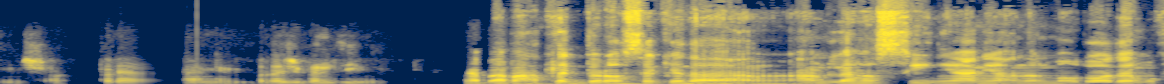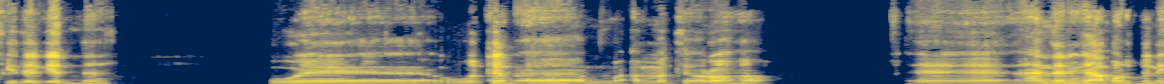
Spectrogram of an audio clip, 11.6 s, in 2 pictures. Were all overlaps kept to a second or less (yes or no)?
yes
